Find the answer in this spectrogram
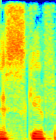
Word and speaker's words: SCIF: And so it's pronounced SCIF, but it's an acronym, SCIF, and it's Sensitive Compartmented Information Facility.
